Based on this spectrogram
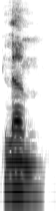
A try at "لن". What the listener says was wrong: Lan with a noon, yeah.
